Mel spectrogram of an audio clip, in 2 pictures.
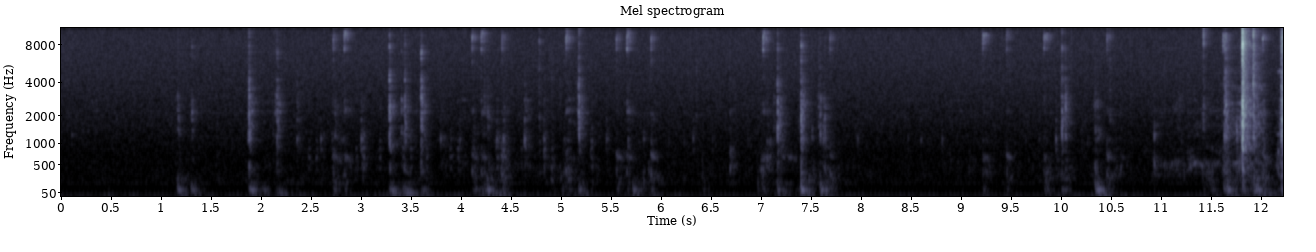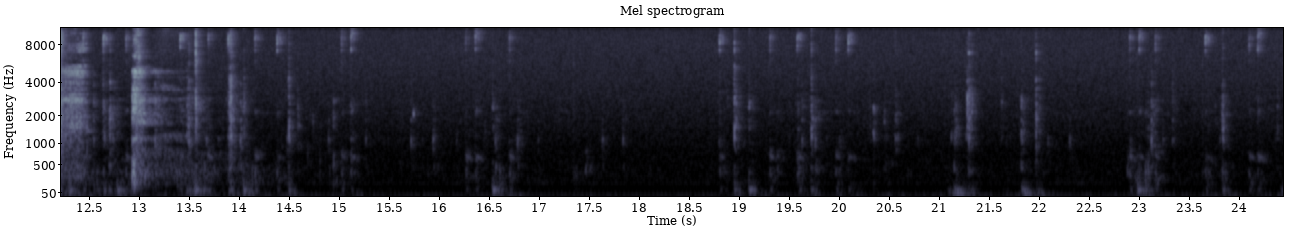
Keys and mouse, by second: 3.3 g, 4.5 alt+middle click, 5.6 click, 5.9-7.1 alt+middle drag, 7.5 Tab, 7.7-9.3 alt+middle drag, 9.5-9.9 alt+middle drag, 10.5-11.7 alt+middle drag, 11.7 Tab, 12.1 alt+shift+middle click, 12.5 middle click, 12.9 alt+middle click, 13.7 alt+shift+middle click, 14.2 alt+middle click, 15.1 click, 16.3 click, 16.8-18.9 alt+middle drag, 19.4 alt+middle click, 20.0 click, 23.2 middle click, 24.1 click.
